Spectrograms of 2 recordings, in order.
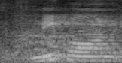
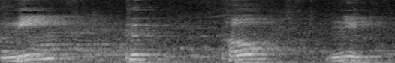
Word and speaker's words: Nippon: kind of, for instance, Nippon is a two-syllable word. That's Japanese for Japan, the Nippon Koku. But it's a for-own word because it's, the N is its own, on, and then the P gets one on, P-O gets another one,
